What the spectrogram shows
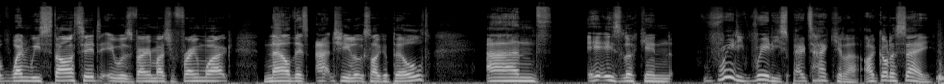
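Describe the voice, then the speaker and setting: A man chats through his gameplay in a casual, upbeat way. His voice sits a bit high for a man, and he often laughs and trips over his own words. The commentary is loose and rambling. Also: fairly bright tone, no echo, studio quality. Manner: chatty and enthusiastic, laughs often; rambling with frequent restarts. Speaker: gaming YouTuber.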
